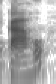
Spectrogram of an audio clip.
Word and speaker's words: carro: o som dele e o RR são dois sonhos não você fala como k- sai pela garganta mas é um som só duas letras que representam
